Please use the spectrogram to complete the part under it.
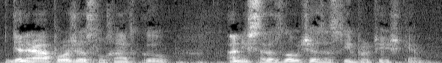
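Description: A man, the translator, reading his own translation of a novel aloud in a steady, even way. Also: on the low side. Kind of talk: audiobook narration.

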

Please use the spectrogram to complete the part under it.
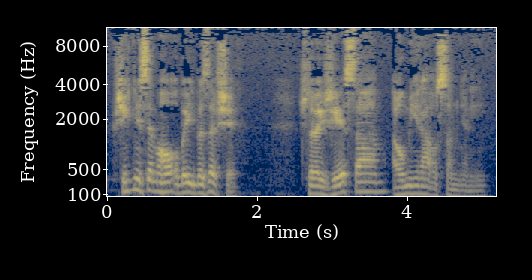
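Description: A man reading the lines of a worldly, good-humoured army doctor in an audiobook, with calm, gently reflective speech. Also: medium pitch, close to an everyday voice.

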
